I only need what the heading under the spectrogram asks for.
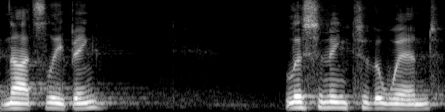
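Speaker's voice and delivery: ordinary talk, nothing marked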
